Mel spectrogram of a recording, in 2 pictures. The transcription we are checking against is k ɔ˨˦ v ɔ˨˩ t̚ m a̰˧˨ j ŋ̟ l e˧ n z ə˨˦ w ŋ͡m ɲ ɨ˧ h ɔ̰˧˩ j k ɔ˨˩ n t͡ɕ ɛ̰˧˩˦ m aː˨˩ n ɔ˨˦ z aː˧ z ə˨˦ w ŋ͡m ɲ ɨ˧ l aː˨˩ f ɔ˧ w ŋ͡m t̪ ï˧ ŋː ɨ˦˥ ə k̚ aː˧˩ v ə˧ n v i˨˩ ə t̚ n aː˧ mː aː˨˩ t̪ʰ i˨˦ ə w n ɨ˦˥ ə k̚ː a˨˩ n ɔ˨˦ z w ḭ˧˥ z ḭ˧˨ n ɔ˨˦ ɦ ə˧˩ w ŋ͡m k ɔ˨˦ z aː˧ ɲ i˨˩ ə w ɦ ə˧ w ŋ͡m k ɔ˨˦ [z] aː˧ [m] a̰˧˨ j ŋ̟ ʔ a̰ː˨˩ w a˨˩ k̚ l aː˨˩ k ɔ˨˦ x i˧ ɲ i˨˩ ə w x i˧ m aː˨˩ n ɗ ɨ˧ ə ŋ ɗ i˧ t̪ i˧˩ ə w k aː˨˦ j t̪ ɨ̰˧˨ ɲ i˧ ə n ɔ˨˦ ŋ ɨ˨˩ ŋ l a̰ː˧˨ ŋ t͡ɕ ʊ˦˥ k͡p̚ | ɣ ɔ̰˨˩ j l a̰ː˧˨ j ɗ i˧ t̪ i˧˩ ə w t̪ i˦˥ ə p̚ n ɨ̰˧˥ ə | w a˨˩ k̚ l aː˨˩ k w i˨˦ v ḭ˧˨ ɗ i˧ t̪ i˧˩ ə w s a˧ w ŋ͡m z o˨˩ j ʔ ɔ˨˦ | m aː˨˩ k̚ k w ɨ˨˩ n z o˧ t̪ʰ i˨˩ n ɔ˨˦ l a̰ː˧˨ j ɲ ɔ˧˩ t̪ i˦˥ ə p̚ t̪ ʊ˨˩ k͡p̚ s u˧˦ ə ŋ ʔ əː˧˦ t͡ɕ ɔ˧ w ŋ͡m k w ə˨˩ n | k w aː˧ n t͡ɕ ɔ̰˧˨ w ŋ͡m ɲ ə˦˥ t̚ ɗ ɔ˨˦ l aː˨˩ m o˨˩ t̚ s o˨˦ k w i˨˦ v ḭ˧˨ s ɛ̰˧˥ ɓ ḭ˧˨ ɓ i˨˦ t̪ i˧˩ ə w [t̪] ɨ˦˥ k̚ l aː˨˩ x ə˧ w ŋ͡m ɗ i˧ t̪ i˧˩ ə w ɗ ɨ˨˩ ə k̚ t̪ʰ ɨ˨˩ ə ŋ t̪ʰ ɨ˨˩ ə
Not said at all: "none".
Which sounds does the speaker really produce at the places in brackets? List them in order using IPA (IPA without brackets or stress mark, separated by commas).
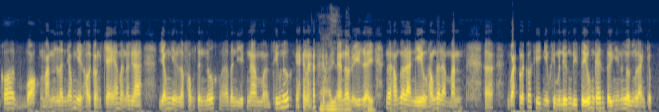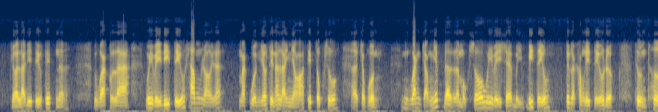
z, m, t̪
